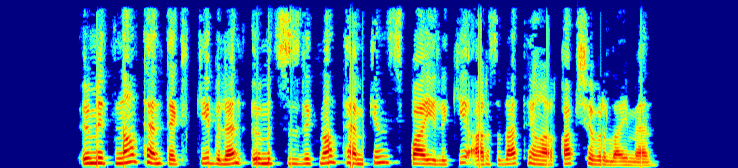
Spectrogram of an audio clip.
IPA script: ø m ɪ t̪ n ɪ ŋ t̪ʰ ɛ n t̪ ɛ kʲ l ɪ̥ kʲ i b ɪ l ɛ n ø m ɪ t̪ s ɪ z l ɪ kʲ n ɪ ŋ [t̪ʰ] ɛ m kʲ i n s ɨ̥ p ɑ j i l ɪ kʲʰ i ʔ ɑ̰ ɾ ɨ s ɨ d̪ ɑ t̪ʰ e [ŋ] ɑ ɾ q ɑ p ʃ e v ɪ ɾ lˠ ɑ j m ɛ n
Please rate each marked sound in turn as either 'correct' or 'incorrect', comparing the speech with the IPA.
correct, correct

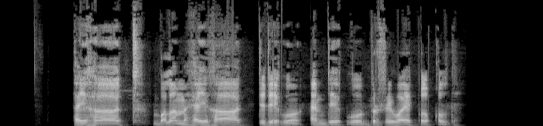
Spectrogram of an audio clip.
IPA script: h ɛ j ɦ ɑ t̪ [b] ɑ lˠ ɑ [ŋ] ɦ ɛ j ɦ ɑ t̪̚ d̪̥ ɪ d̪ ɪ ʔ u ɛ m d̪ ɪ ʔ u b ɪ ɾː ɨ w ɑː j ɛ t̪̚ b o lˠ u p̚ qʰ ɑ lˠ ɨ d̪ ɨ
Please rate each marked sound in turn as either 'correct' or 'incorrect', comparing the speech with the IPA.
correct, incorrect

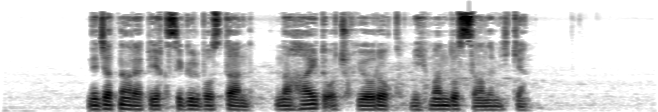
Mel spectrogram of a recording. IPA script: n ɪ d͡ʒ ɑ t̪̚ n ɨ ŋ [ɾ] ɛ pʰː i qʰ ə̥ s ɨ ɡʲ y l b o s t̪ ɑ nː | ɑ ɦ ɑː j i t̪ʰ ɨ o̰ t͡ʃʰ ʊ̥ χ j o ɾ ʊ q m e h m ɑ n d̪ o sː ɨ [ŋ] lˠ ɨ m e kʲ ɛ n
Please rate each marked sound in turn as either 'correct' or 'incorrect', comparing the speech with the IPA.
correct, correct

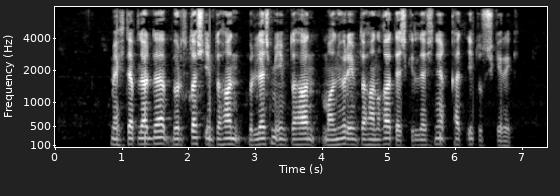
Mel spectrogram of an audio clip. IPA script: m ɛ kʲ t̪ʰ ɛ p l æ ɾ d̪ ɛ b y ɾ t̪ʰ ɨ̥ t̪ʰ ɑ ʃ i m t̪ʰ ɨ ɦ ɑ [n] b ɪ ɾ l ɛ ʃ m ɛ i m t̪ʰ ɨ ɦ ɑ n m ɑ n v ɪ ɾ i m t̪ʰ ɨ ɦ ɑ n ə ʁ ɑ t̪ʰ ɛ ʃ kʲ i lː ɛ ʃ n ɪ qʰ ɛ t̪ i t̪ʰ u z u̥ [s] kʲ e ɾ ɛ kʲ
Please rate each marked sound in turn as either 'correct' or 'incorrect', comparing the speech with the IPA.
correct, incorrect

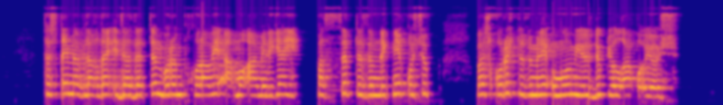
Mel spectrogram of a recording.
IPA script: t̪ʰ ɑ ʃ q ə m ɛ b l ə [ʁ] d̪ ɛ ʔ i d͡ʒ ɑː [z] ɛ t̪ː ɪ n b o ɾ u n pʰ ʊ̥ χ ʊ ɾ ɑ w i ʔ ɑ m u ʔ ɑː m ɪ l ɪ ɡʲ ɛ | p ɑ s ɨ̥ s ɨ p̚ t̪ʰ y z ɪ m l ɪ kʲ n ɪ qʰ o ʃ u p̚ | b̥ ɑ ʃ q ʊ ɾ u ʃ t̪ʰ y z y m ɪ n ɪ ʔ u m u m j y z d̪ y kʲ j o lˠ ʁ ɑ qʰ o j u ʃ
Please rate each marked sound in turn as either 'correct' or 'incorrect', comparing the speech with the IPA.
correct, correct

